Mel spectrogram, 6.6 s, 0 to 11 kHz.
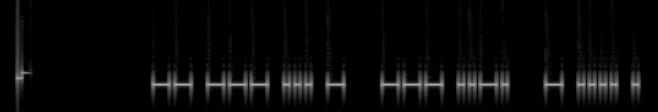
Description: Morse code, heard as a keyed tone, about 22 wpm, 700 Hz. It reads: MOST OF THE
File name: practice / 22wpm / Sentences with 3-Word Phrases - 22wpm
